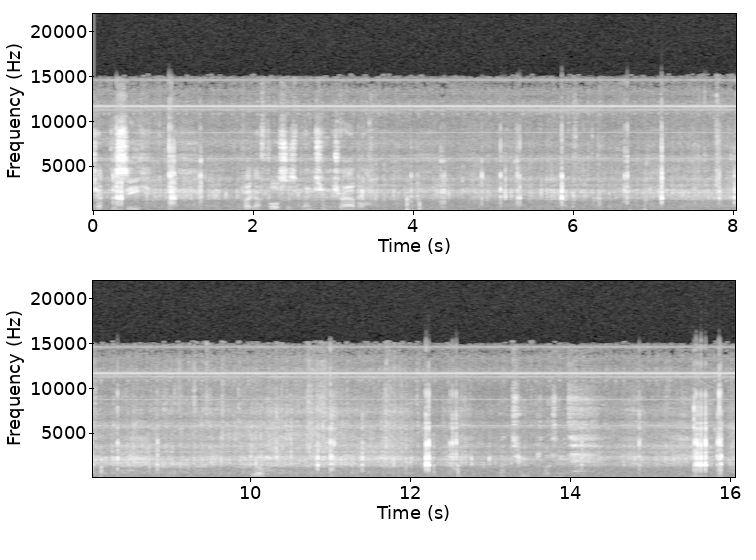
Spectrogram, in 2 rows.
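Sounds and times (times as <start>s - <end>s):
bike tyres on dirt trail: 0.0s - 16.0s
bike clicks and knocks: 2.3s - 12.8s, 14.8s - 16.0s.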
